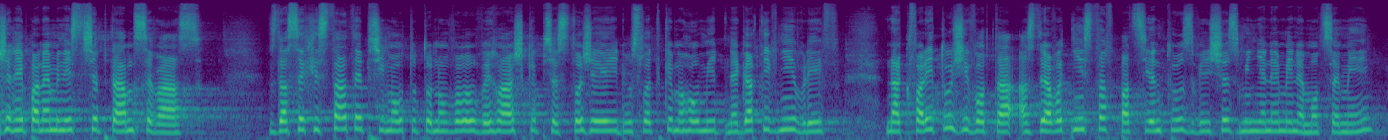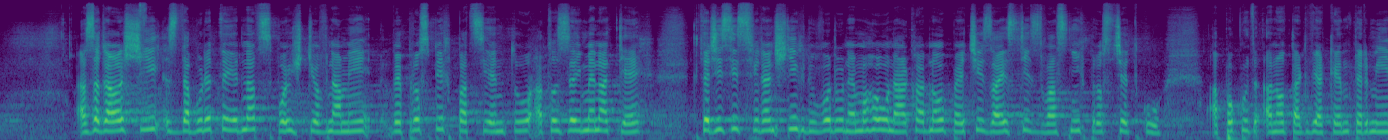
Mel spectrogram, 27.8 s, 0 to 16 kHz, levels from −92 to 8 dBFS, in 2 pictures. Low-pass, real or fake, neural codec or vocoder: 14.4 kHz; fake; codec, 44.1 kHz, 7.8 kbps, Pupu-Codec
